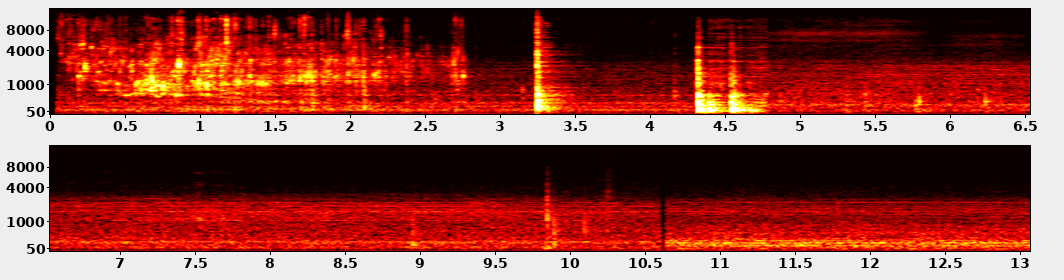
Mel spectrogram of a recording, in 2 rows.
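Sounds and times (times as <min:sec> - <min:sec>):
coffee pouring into a mug: 0:00.0 - 0:02.8.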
